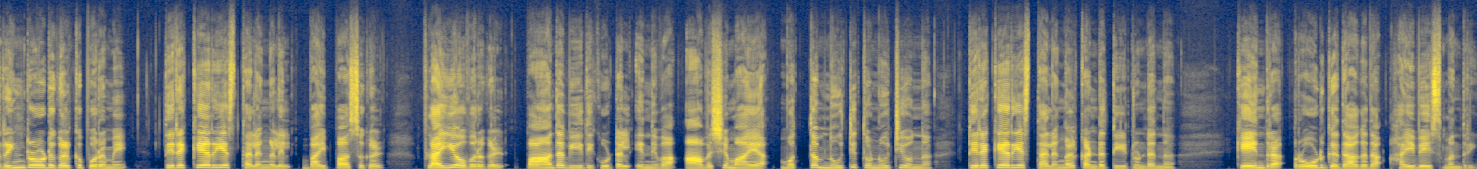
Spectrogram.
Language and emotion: Malayalam, neutral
